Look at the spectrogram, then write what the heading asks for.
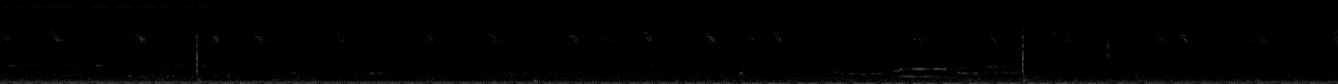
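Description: Small birds chirping faintly in quick repeated short chirps, several a second, over a steady low hum.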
